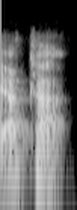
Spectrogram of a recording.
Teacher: you put the accent on the second syllable. When the word is at the end of a sentence, not when you're speaking to somebody, but when you're davening, when there's a word in the Torah that's the last sentence, it changes from atah to ata.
